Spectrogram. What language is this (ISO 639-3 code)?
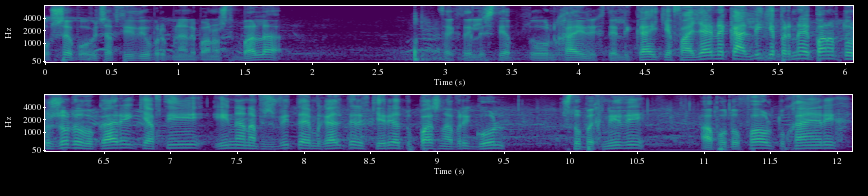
ell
